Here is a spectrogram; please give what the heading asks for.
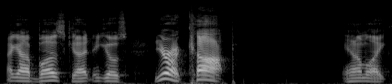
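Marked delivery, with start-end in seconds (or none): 1.5-2.4 louder, higher accusing jab in an odd voice. Retold or imitated. Patient accusing the buzz-cut guy, a louder, odd accusing voice. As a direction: point at him and accuse.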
